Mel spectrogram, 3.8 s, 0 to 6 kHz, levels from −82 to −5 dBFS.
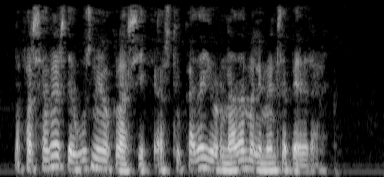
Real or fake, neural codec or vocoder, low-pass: real; none; 5.4 kHz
